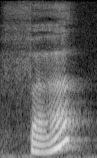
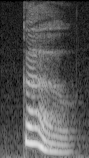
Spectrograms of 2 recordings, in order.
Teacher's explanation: Your jaw drops a bit and your tongue moves slightly forward from the mid-central position and your lips stay in a very neutral shape. It's a long sound, a single monophthong, one vowel, not two sounds put together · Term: mid-central neutral vowel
